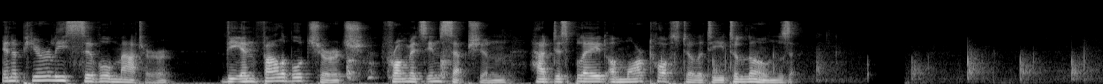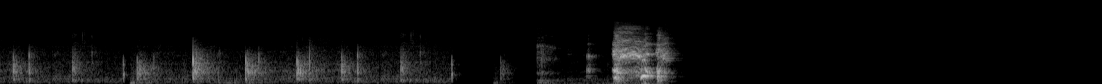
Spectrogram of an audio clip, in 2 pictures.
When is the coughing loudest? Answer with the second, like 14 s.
17 s.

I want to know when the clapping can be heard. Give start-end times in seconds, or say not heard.
not heard.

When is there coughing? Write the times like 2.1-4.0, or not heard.
3.5-5.2, 16.4-17.8.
